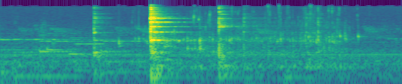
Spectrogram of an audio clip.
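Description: China teacups and teapot clinking sharply three times, the loudest about a second and a half in, then tea pouring from a china teapot into a cup.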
